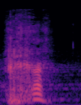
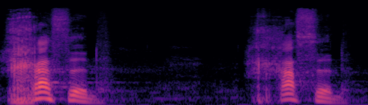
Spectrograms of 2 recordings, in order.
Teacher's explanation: Now, I'm just going to say hesed, not chesed, but there's actually a guttural sound that comes with the H in hesed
